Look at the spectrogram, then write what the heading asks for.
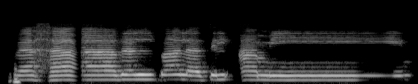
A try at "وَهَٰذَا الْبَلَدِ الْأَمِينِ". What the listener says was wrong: கொஞ்சம் ராகம் படுத்துங்க. பேர் சவுண்ட் சரி, ஏட சவுண்டும் சரி. ராகம் படுங்க.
